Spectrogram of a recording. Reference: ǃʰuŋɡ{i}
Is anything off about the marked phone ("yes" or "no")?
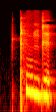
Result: yes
